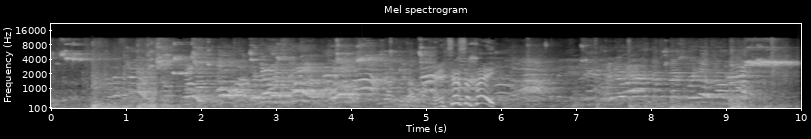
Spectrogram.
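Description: Basketball game in a gym: a ball dribbled on the hardwood floor, sneakers squeaking, and indistinct shouts from players and spectators, echoing in the large hall. A short referee's whistle near the end.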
